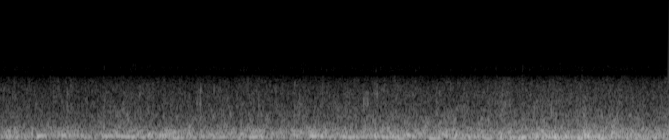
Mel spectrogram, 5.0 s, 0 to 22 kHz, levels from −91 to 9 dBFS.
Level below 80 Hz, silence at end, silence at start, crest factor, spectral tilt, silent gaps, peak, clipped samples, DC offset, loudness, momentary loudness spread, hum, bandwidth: -40 dBFS; 0 s; 0 s; 16 dB; -13 dB/octave; none; -16 dBFS; under 0.1%; under 0.1%; -33 LUFS; 5 LU; none; 2.4 kHz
